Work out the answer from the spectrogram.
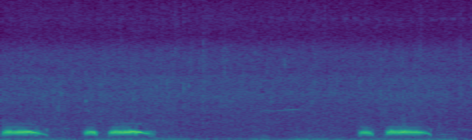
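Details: Young decoy spotted dove, described as eager to fight, used to lure wild doves in a garden at U Minh; a short low note followed by a longer mellow coo, the pair then repeated after a pause, over quiet background hiss.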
